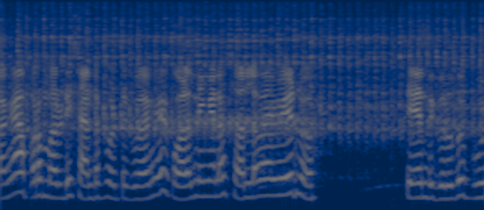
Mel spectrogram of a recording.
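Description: A voice chanting a quick sing-song phrase in rapid syllables, breaking off about two-thirds of the way through and starting again just before the end.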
